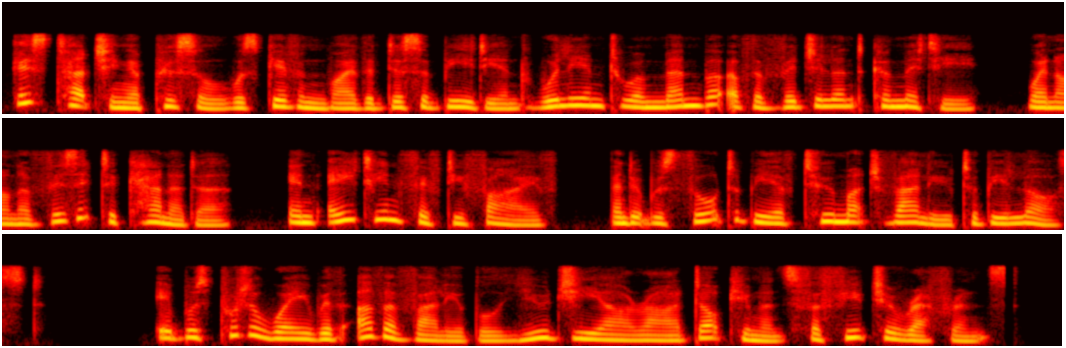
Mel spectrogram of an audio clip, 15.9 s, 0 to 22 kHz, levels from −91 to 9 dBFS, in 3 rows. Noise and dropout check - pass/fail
fail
